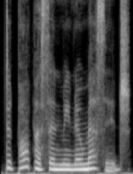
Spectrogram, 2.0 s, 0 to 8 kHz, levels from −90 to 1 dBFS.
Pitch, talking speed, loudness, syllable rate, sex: 240 Hz, 180 wpm, -13 LUFS, 4.9 syllables/s, female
